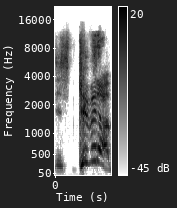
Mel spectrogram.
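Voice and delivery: high, loud, exasperated yelling.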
